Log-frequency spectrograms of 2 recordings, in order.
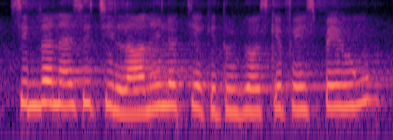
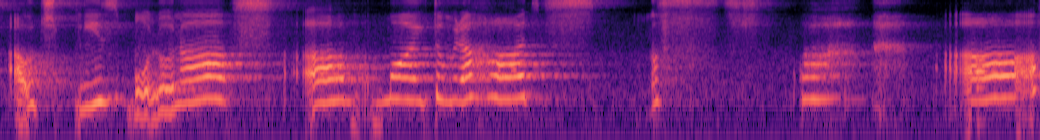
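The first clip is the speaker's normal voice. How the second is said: higher ouch and aah, slowed; pained ouches; 5 semitones higher, much slower than usual. A narrator's reading. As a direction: wince between words. Hurt hand while pleading.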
